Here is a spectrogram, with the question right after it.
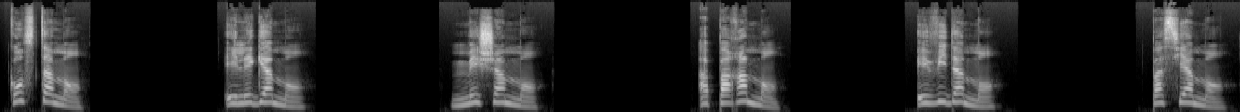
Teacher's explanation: You learned in your textbook that adjectives with ant and ent endings in the masculine form adverbs ending with a double m e n t and e double m e n t. These adverb endings are both pronounced the same way, amant.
